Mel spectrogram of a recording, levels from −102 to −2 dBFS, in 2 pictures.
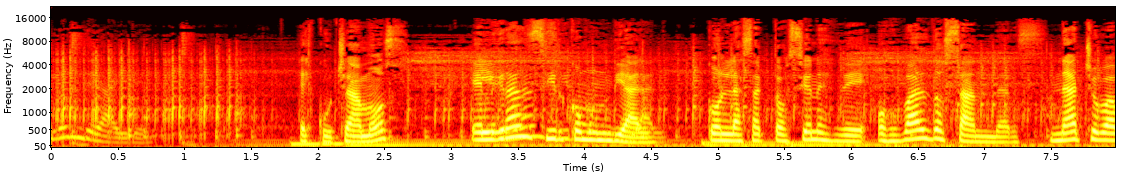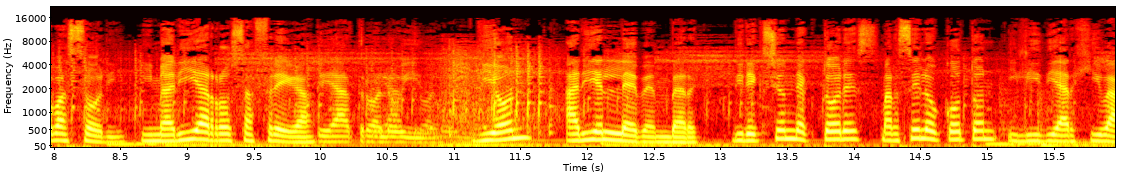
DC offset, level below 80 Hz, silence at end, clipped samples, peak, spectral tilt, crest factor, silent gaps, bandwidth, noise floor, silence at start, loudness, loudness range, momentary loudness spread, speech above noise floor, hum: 0.1%; -34 dBFS; 0 s; under 0.1%; 0 dBFS; -5.5 dB/octave; 16 dB; none; 16 kHz; -36 dBFS; 0 s; -16 LUFS; 2 LU; 14 LU; 20 dB; none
